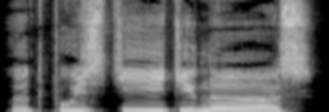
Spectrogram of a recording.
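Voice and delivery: high, drawn-out whine; voiced whiny girl; whining plea. A narrator's reading. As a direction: whine to be let go, slow and high. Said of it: "заныла Эмили".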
